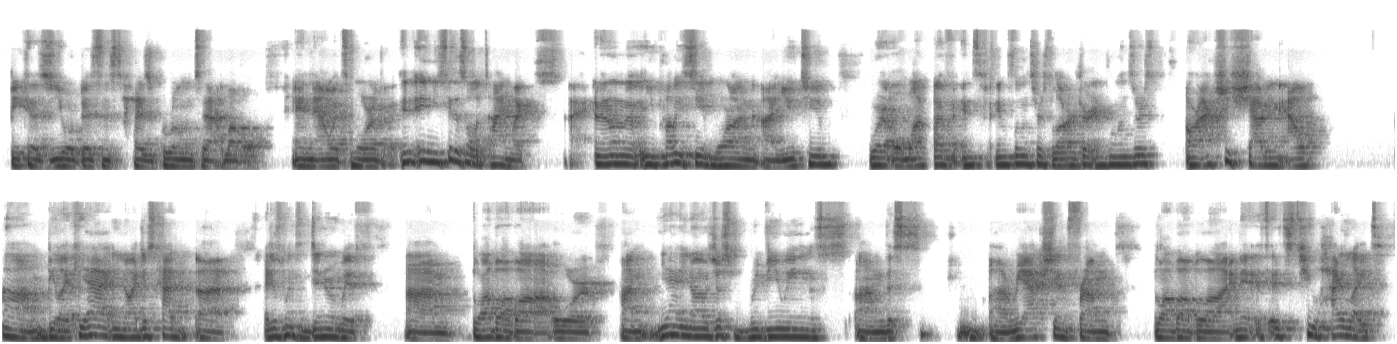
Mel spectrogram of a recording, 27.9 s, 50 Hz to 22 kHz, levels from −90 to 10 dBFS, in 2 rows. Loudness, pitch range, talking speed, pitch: -20 LUFS, 120-150 Hz, 190 wpm, 135 Hz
